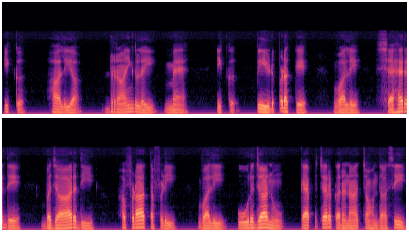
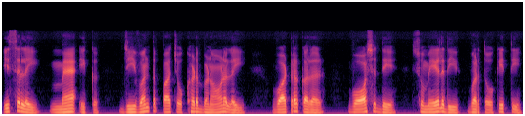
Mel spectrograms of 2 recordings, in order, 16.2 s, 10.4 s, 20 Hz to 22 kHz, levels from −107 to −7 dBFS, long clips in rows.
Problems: constant background noise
